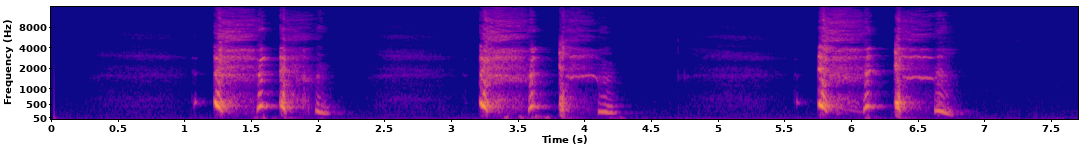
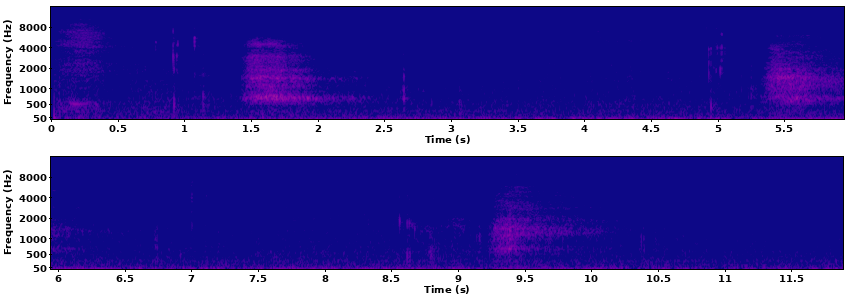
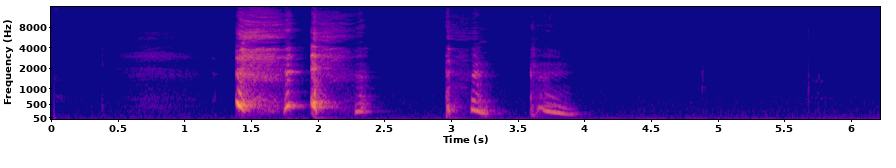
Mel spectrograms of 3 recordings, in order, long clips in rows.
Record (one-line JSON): {"three_cough_length": "7.7 s", "three_cough_amplitude": 4107, "three_cough_signal_mean_std_ratio": 0.3, "exhalation_length": "11.9 s", "exhalation_amplitude": 58, "exhalation_signal_mean_std_ratio": 0.74, "cough_length": "6.2 s", "cough_amplitude": 4224, "cough_signal_mean_std_ratio": 0.22, "survey_phase": "beta (2021-08-13 to 2022-03-07)", "age": "45-64", "gender": "Female", "wearing_mask": "No", "symptom_cough_any": true, "symptom_runny_or_blocked_nose": true, "smoker_status": "Never smoked", "respiratory_condition_asthma": false, "respiratory_condition_other": false, "recruitment_source": "REACT", "submission_delay": "2 days", "covid_test_result": "Negative", "covid_test_method": "RT-qPCR"}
